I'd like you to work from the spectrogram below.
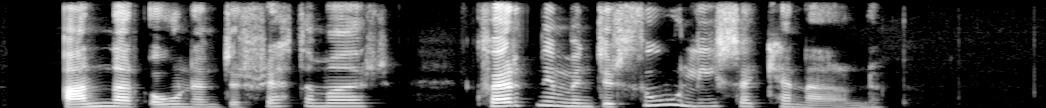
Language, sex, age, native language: Icelandic, female, 30-39, Icelandic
